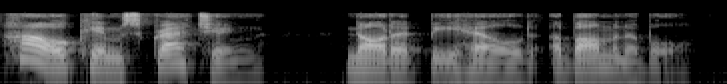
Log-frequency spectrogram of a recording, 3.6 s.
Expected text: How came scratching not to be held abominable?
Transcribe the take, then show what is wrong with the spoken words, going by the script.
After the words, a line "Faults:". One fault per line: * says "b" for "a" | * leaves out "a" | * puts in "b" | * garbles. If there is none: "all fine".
How came scratching not at be held abominable?
Faults:
* says "at" for "to"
